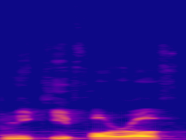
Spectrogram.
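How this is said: The name is said with O vowels, Russified-style.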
